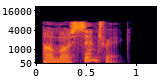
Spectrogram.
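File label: "homocentric", British English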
